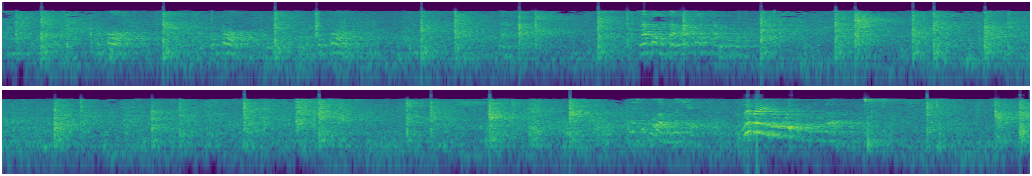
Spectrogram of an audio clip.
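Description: Many irregular slaps and taps, several a second, of hand strikes landing on padded sparring gloves, with voices calling out.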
